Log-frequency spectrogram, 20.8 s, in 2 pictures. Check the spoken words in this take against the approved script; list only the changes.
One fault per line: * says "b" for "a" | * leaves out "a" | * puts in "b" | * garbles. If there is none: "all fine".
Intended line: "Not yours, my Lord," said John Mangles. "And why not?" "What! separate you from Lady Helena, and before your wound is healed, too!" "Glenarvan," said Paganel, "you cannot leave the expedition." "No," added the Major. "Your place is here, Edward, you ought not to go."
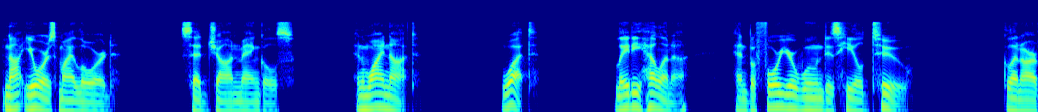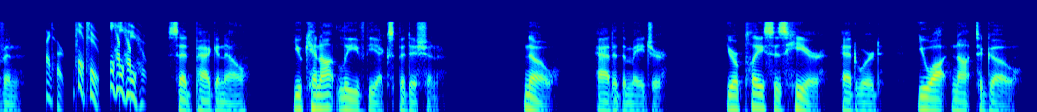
* leaves out "separate you from"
